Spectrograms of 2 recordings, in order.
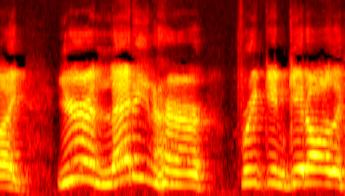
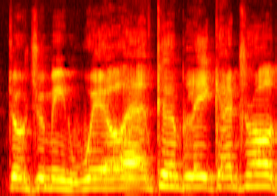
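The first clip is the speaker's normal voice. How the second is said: Tabitha impression; 2 semitones lower than usual. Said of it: "And she was like".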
